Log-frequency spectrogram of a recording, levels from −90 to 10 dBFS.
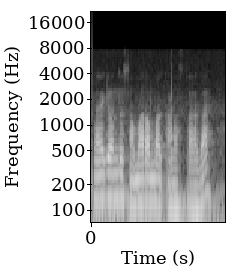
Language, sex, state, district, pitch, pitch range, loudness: Kannada, male, Karnataka, Bangalore, 115 Hz, 105-125 Hz, -15 LUFS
